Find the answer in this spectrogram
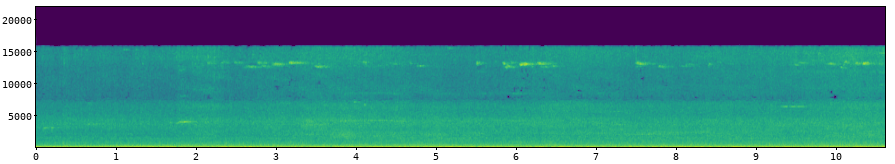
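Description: Dense motorcycle and scooter traffic moving across together, a steady rumble of many small engines.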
